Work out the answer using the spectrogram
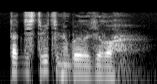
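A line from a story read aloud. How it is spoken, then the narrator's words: Barely audible. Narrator (Russian): чуть слышно сказала она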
